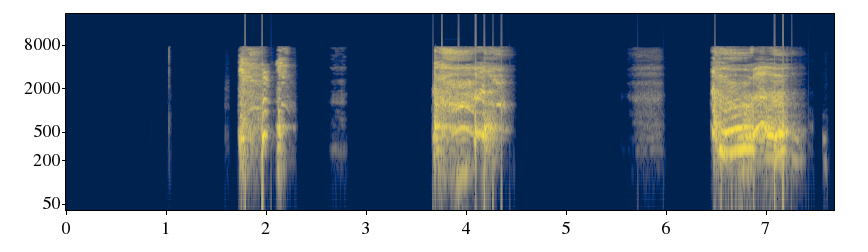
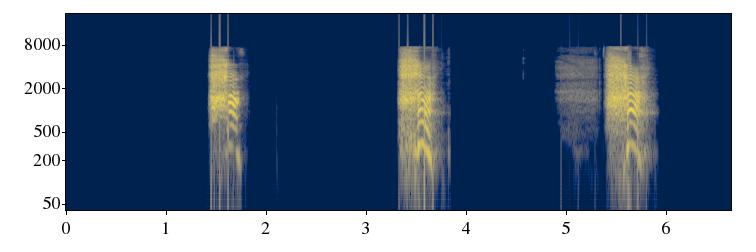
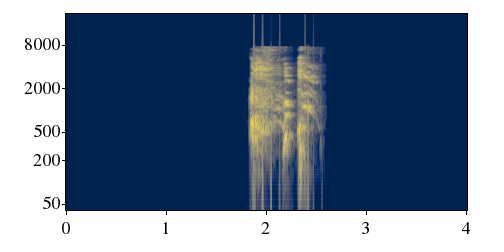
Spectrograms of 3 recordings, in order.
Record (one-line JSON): {"three_cough_length": "7.7 s", "three_cough_amplitude": 31107, "three_cough_signal_mean_std_ratio": 0.41, "exhalation_length": "6.7 s", "exhalation_amplitude": 30643, "exhalation_signal_mean_std_ratio": 0.32, "cough_length": "4.0 s", "cough_amplitude": 27538, "cough_signal_mean_std_ratio": 0.26, "survey_phase": "beta (2021-08-13 to 2022-03-07)", "age": "18-44", "gender": "Female", "wearing_mask": "No", "symptom_none": true, "smoker_status": "Ex-smoker", "respiratory_condition_asthma": true, "respiratory_condition_other": false, "recruitment_source": "REACT", "submission_delay": "1 day", "covid_test_result": "Negative", "covid_test_method": "RT-qPCR"}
